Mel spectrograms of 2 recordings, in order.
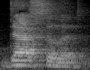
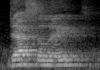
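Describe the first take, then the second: The two takes are said the same way.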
